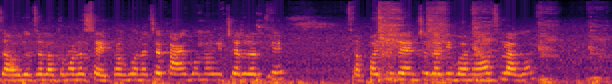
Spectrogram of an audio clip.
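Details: Adult woman speaking Marathi; normal adult speech.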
